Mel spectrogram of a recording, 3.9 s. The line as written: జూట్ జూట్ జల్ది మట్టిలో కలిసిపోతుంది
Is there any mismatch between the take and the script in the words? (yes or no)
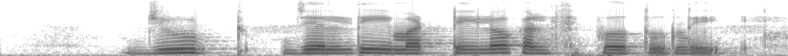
yes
